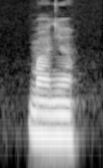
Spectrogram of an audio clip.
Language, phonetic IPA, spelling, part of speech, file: Polish, [ˈmãɲja], mania, noun, LL-Q809 (pol)-mania.wav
